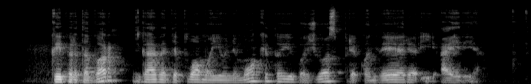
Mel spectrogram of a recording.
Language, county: Lithuanian, Utena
